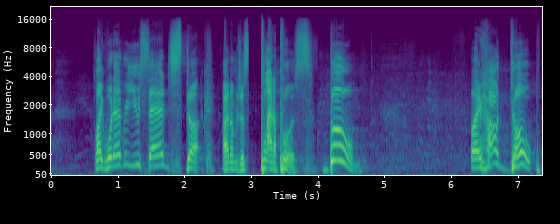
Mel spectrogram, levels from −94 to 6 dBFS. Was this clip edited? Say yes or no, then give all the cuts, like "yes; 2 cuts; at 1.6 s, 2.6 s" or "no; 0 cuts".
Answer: yes; 3 cuts; at 2.5 s, 3.0 s, 4.0 s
